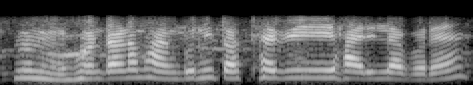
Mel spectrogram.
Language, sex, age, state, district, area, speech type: Odia, female, 60+, Odisha, Jharsuguda, rural, conversation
